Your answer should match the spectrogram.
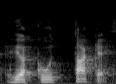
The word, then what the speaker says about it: Hyakutake: Och 1998 kom den här Hyakutake, heter den. – Hyakutake? – Ja. Enligt klassisk japansk uttal.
